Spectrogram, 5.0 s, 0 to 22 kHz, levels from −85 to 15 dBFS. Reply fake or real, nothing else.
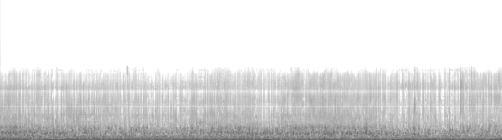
fake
